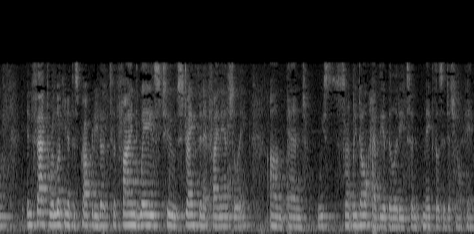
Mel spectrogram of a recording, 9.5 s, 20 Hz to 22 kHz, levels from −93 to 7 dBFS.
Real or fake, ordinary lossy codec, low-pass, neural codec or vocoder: real; MP3, 32 kbps; 7.2 kHz; none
